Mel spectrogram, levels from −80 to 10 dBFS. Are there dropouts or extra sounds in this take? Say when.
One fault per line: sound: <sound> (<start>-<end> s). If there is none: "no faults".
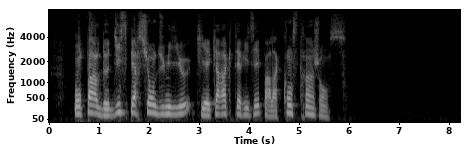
no faults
